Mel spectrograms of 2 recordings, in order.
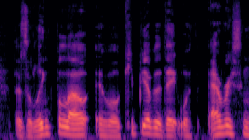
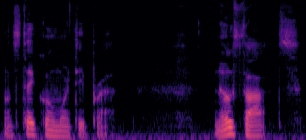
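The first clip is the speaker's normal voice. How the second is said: guided meditation; 2 semitones lower than usual. Acted. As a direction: guide them through breath and affirmations gently. Leads a breathing meditation.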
